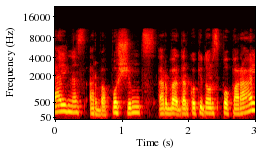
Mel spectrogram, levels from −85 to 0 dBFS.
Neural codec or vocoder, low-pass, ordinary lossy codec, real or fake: none; 10.8 kHz; AAC, 48 kbps; real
